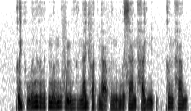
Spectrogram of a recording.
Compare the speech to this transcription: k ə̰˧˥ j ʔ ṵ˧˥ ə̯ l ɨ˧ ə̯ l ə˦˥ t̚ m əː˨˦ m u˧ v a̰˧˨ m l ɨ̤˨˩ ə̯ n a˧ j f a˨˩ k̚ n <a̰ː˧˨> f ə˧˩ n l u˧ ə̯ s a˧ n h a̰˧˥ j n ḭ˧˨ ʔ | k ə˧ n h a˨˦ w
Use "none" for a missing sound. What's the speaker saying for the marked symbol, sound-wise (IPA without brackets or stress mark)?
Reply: a̰ː˧˨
